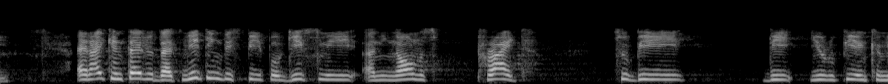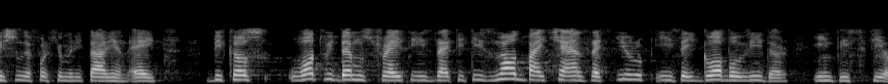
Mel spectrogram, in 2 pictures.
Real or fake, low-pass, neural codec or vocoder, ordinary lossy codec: fake; 5.4 kHz; vocoder, 22.05 kHz, 80 mel bands, HiFi-GAN; none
